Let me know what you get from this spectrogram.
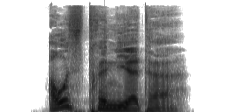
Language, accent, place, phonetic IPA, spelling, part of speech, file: German, Germany, Berlin, [ˈaʊ̯stʁɛːˌniːɐ̯tɐ], austrainierter, adjective, De-austrainierter.ogg
- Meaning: 1. comparative degree of austrainiert 2. inflection of austrainiert: strong/mixed nominative masculine singular 3. inflection of austrainiert: strong genitive/dative feminine singular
